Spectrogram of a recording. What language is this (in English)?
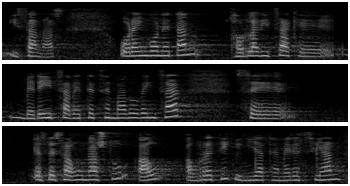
Basque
